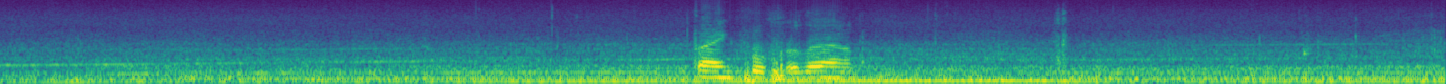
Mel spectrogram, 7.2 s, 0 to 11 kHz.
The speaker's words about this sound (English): Well, cars are chasing me up Pacific Coast. I better start going 60 miles an hour.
